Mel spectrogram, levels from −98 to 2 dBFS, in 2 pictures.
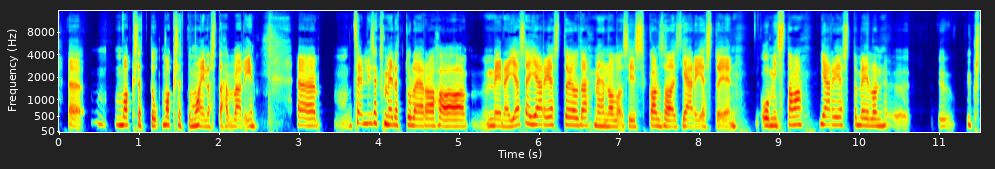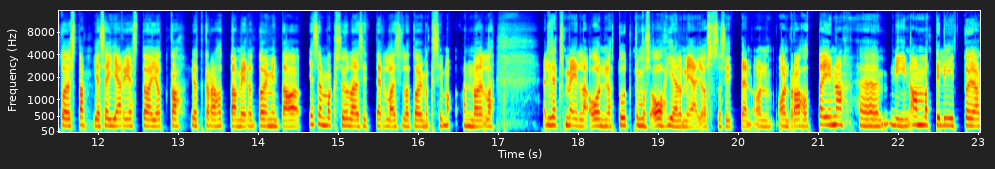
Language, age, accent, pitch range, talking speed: Finnish, 20-39, native, 195-230 Hz, 110 wpm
